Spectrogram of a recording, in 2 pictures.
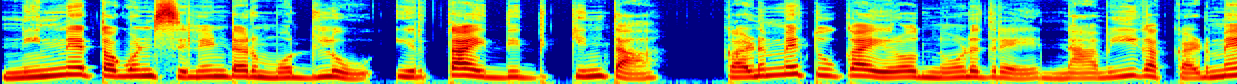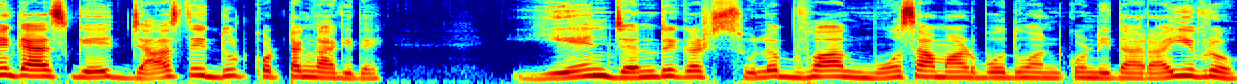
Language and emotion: Kannada, angry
